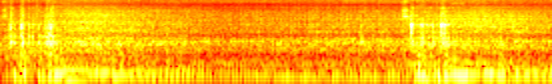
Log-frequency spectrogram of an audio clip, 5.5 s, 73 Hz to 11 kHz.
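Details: 2000 Toyota Corolla idling and being revved: a rough puffing rasp rises with the revs, a suspected but unconfirmed exhaust leak.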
